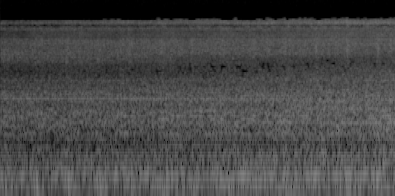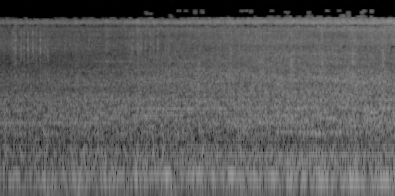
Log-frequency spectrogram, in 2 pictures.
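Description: Liebherr road-rail excavator's diesel engine running steadily as it drives along the track towing a flat wagon, growing louder as it approaches.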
